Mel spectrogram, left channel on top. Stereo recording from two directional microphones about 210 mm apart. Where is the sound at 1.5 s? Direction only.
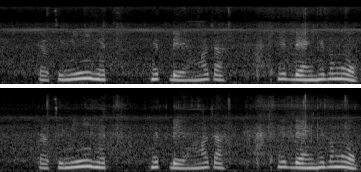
10° right (ahead or behind).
